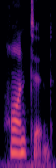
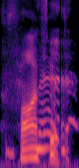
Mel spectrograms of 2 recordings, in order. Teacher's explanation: You want a nice open ah sound.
